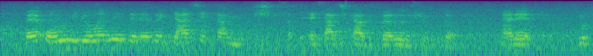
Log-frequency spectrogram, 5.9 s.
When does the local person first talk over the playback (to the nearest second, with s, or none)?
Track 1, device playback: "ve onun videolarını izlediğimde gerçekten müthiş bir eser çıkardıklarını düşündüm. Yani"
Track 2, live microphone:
none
